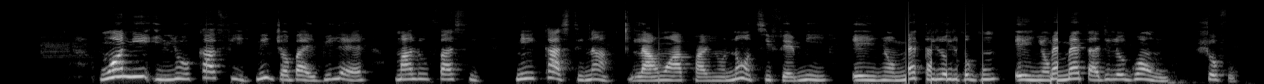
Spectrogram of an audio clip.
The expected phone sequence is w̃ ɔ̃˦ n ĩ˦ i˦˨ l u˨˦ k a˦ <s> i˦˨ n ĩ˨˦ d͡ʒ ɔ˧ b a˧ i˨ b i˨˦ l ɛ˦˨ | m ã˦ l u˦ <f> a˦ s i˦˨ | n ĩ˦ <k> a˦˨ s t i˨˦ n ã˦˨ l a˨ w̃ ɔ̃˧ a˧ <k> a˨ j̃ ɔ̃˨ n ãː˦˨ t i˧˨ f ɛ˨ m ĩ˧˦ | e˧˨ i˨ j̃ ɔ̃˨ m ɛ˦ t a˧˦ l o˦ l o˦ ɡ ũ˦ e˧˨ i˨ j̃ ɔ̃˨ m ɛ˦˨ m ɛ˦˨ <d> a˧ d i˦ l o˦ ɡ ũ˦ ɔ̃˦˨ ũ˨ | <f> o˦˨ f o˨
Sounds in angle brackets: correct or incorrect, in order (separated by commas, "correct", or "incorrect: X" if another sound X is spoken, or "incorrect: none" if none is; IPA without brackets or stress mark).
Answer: incorrect: f, correct, correct, incorrect: k͡p, incorrect: t, incorrect: ʃ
